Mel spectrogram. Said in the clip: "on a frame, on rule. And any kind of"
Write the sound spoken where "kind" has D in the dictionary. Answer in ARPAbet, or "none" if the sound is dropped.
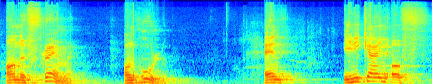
none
